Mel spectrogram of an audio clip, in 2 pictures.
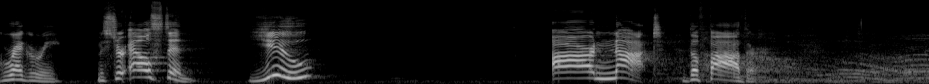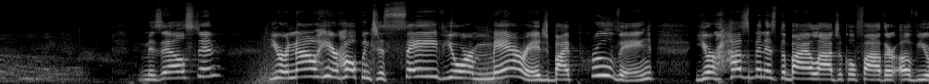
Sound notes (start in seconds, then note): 7.5 audience exclaiming sadly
